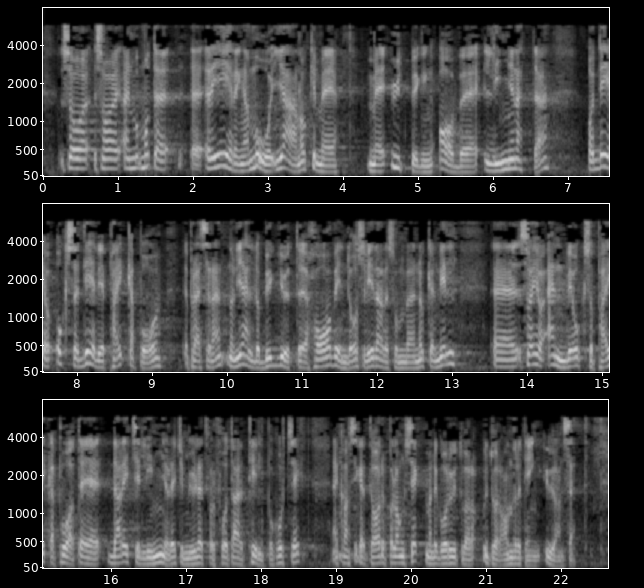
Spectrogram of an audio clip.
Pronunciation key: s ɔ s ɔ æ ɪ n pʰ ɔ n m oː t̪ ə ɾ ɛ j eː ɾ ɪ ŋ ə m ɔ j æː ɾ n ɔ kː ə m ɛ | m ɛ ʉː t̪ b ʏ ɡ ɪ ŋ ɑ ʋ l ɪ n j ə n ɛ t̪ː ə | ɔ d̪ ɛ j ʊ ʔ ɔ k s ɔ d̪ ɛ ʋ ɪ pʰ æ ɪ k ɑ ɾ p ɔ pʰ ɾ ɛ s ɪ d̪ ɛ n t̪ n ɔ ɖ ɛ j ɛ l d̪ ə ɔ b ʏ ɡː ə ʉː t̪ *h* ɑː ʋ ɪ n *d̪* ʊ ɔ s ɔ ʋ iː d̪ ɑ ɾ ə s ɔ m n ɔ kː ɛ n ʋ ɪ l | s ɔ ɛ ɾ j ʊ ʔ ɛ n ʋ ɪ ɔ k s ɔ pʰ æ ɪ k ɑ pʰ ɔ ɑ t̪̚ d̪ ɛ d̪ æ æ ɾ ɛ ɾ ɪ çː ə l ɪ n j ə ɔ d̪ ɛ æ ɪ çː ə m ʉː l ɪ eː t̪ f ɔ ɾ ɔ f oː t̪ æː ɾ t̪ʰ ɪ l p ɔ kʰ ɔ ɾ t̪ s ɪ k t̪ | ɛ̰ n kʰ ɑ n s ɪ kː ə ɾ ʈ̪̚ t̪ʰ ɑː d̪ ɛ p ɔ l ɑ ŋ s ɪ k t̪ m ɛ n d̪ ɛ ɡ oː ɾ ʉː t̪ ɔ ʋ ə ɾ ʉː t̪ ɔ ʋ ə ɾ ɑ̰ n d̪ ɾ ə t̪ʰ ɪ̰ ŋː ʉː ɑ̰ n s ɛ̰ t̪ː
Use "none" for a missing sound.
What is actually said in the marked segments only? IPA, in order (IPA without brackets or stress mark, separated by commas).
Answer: h, d̪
